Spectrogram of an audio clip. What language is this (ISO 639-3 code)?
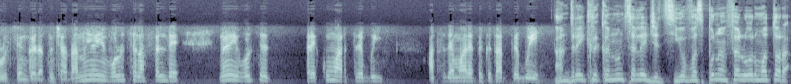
ron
